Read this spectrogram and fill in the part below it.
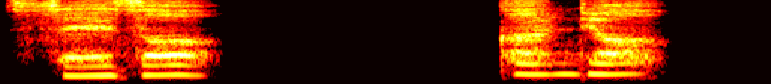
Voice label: BUILD OVER JP; GF Alarm; M4A1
